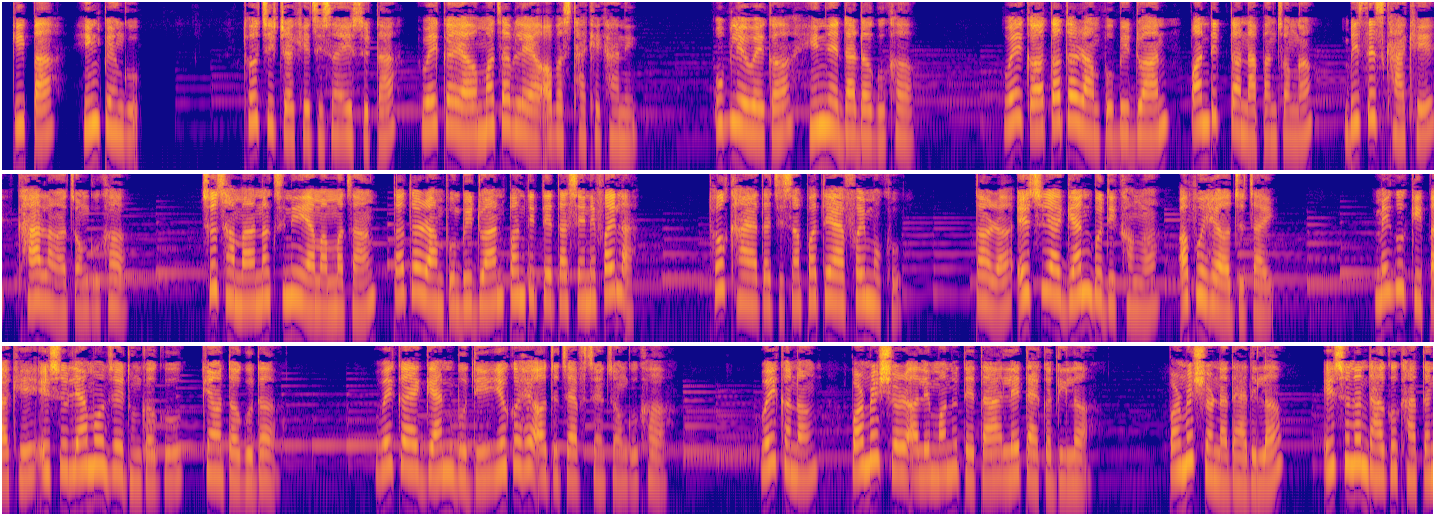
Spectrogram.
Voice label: good news newari bhaktapur

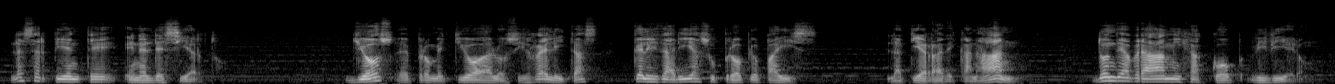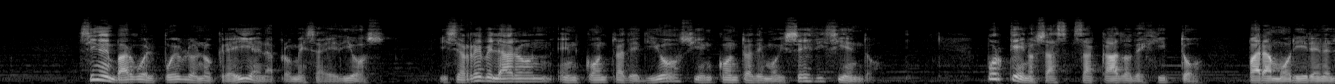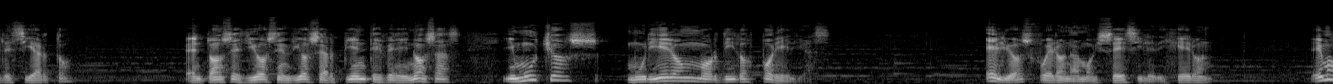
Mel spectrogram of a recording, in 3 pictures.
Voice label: mighty men of god spanish latin america

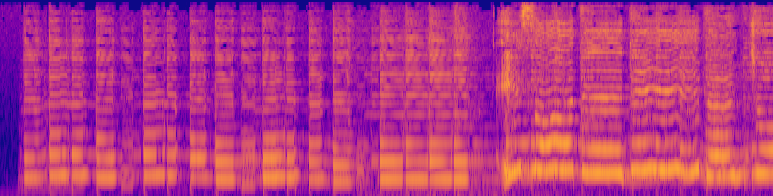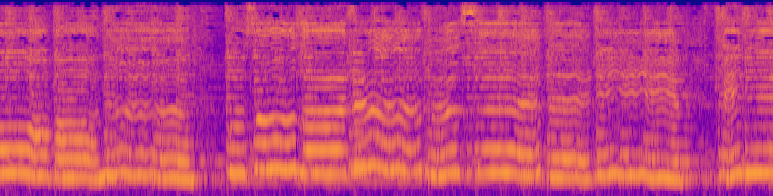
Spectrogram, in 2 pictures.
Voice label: words of life, turkish

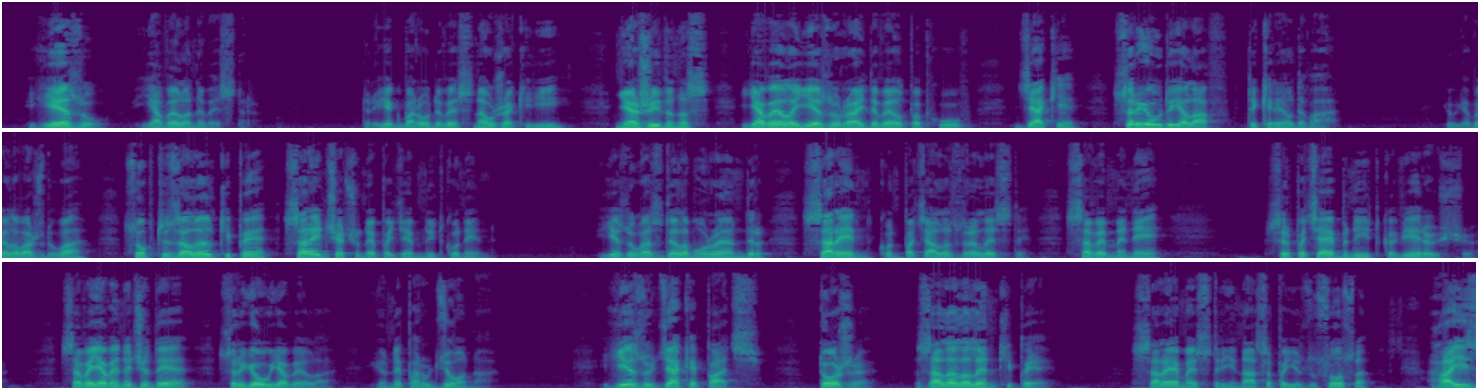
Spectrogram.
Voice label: good news baltic romani

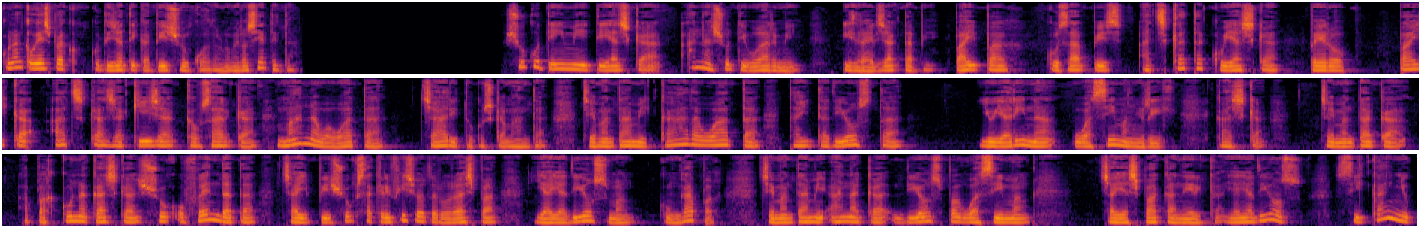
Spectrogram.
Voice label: servants of god quichua chimborazo

